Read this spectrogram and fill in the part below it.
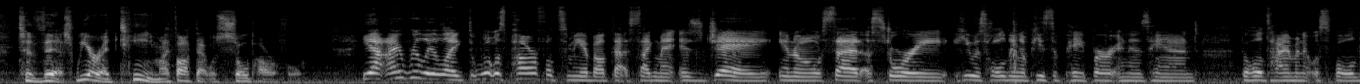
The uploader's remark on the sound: we go LIVE from our car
